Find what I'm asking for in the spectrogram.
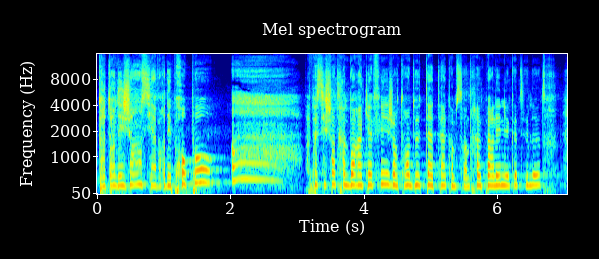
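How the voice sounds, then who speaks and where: Over noticeable background noise, a woman speaks very fast in an animated tone, her high pitch showing ordinary variation. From Flanders, Belgium. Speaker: stand-up comedian. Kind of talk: stand-up. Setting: stage with audience.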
